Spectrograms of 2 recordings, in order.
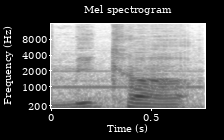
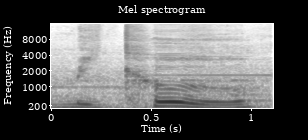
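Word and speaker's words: Mikau: ground and it happens to be uh uh Mika Mika or Miku oh my I don't know how you pronounce his name because it's spelled m-i-k-a-u and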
